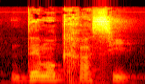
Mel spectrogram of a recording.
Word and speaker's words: démocratie: par la lettre D la terminaison tie et prononcé si dans certains mots comme démocratie démocratie diplomatie diplôme assis la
